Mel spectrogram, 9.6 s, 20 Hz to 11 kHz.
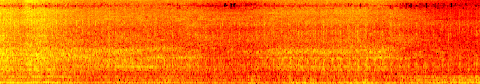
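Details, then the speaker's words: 1977 Chevy C10 Custom Deluxe V8 (automatic, factory air), first run after sitting since about 2006, idles roughly with a loose, quick ticking over the rumble; noisy lifters noted, also a broken flex plate clunk, and the water pump is not pumping. "so we know it runs we know we've got some noisy lifters"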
